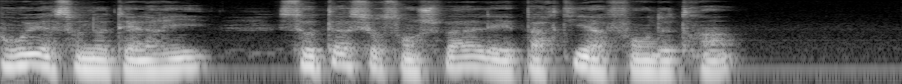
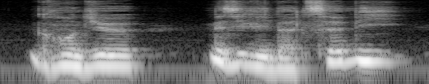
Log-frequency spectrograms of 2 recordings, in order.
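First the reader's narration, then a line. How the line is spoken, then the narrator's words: Cried out. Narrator (French): s'écria Marguerite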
